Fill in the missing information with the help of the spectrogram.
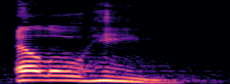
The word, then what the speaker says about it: Elohim: The Hebrew word here is Elohim, just like it's spelled, H-I-M at the end, Elohim.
